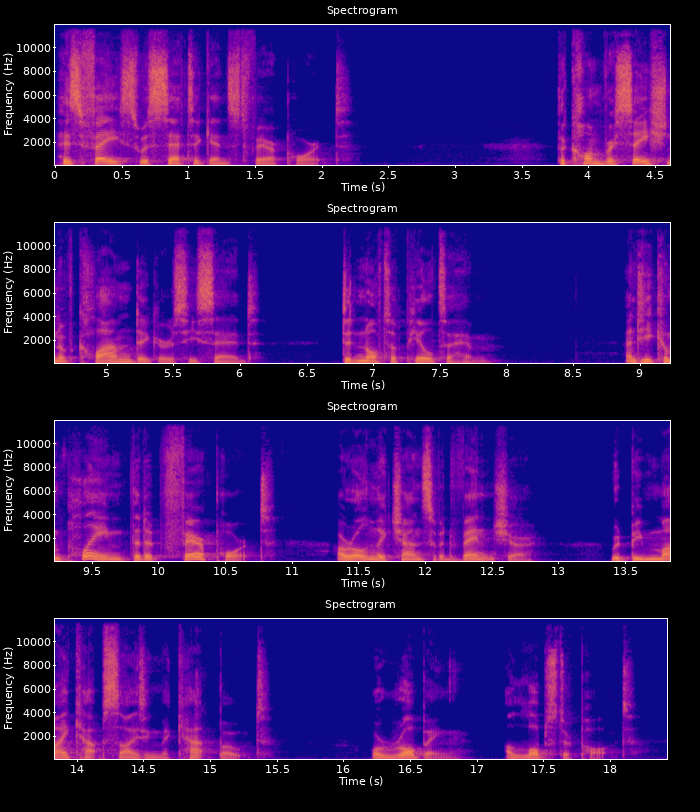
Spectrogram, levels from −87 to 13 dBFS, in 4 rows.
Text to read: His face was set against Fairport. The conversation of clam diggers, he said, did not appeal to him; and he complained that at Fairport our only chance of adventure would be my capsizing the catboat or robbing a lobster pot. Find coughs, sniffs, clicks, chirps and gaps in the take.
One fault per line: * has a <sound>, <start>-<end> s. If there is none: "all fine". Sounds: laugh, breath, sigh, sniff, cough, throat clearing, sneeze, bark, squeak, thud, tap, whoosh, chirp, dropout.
all fine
